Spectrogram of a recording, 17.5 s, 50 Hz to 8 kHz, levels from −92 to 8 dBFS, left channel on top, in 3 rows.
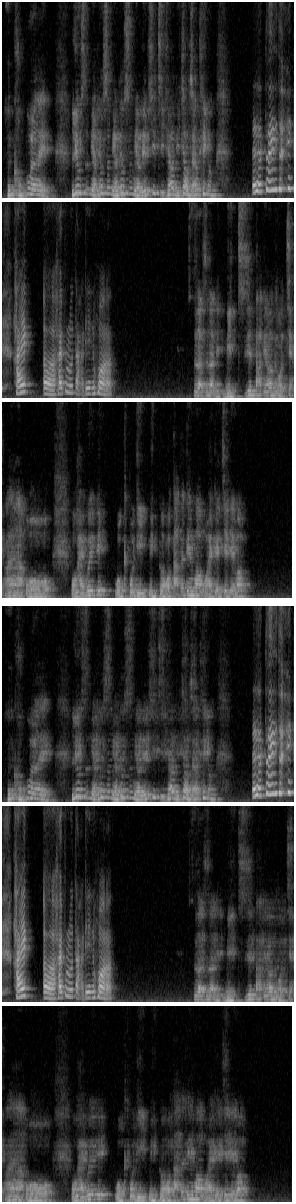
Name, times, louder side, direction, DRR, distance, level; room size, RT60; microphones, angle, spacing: voice 1, 0.1-4.5 9.7-16.5, left 1 dB, 55° left, 2.1 m, -34 dB
voice 2, 5.0-6.4 6.7-8.1 13.1-13.2, right 3 dB, 20° right, 0.5 m, -28 dB
13.0 x 12.5 x 2.8 m
head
